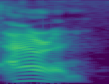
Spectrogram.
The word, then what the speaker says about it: Aaron: be picked on so she called me Aon but the pronunciation of it is Aaron yeah but she picked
